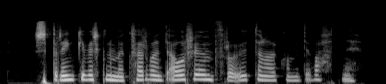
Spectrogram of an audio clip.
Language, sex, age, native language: Icelandic, female, 50-59, Icelandic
